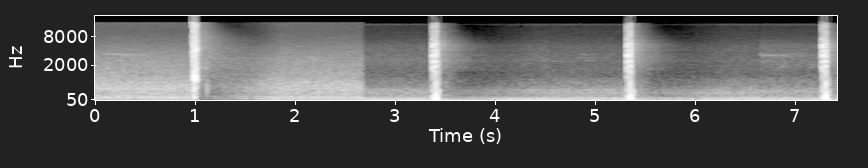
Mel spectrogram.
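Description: An air rifle fires with a sharp crack.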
